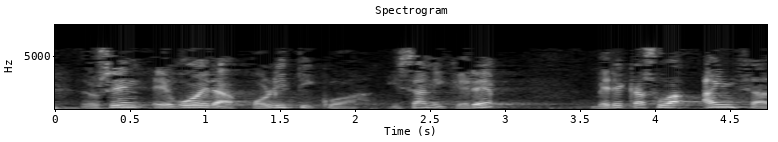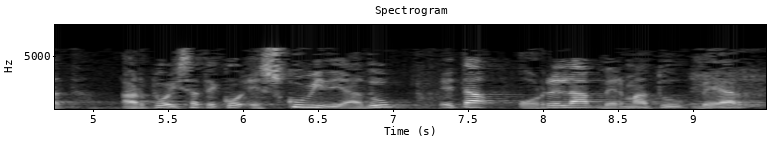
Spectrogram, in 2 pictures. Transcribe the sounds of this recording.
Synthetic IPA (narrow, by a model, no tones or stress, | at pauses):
eðose̞jne̞ɣ̞o̞e̞ɾapo̞lit̪iko̞aisanike̞ɾe̞ | be̞ɾe̞kasuaajnt͡sat̪ | aɾt̪uaisat̪e̞ko̞ʔe̞skuβ̞iðe̞aðue̞t̪ao̞re̞laβe̞ɾmat̪uβe̞ar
